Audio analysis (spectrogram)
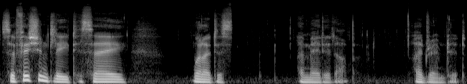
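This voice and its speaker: Quiet and at a moderate pace, a man speaks with a slight South African accent. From South Africa, Cape Town. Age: 50s. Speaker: business owner recounting a ghost experience. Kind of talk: personal testimony interview. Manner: quiet, measured.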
